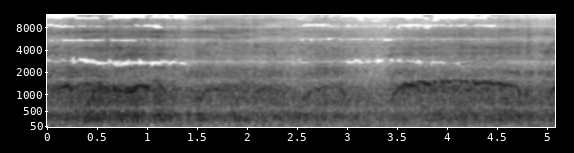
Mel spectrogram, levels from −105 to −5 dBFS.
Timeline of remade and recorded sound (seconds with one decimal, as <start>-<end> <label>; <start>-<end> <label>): 0.0-1.4 recorded; 1.4-2.5 remade; 2.5-4.5 recorded; 4.5-5.1 remade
